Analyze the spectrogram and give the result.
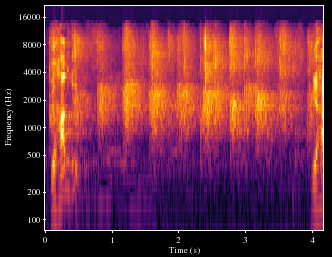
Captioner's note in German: Beifall Freie Demokraten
